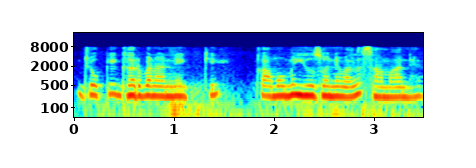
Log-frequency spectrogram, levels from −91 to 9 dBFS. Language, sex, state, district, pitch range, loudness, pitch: Hindi, female, Chhattisgarh, Raipur, 230-255 Hz, -12 LUFS, 245 Hz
